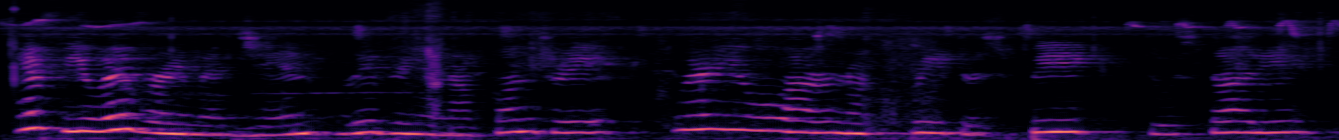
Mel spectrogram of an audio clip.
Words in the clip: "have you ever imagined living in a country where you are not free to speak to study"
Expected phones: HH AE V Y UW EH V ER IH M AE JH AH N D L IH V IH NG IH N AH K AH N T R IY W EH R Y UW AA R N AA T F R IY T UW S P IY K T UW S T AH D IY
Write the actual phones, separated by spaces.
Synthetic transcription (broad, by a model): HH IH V Y UW EH V ER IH M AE JH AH N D L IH V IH NG IH N AH K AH N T R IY W EH R Y UW AA R N AA T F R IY T UW S P IY K T UW S T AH D IY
